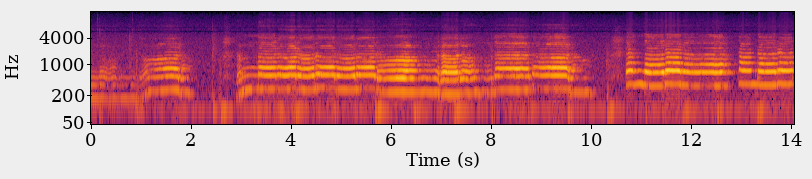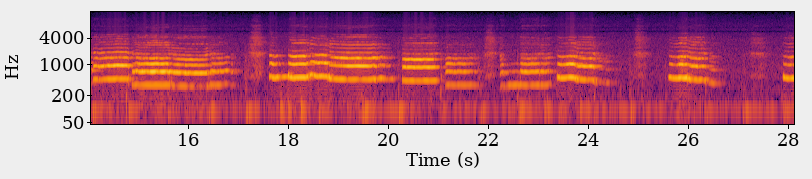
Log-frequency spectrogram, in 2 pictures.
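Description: A woman humming a wordless melody unaccompanied, in long held notes that slide up and down, with short breaks between phrases. A faint steady low hum runs underneath.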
